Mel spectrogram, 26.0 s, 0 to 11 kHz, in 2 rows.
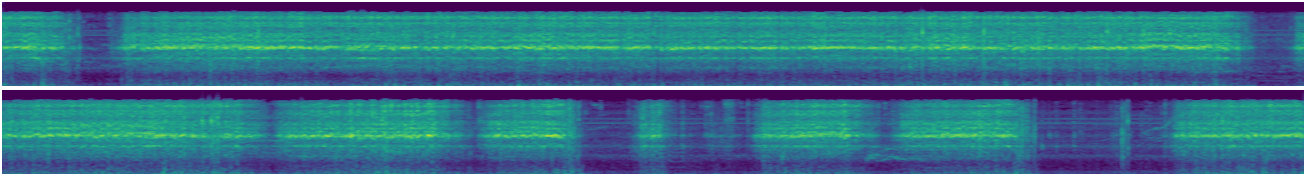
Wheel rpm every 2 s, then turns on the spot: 80, 160, 160, 160, 160, 160, 90, 120, 120, 40, 70, 60, 100.
16-18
